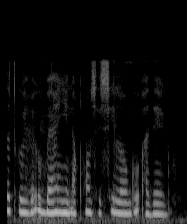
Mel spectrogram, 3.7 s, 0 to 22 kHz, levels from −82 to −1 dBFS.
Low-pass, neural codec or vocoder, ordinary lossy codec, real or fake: 7.2 kHz; none; none; real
